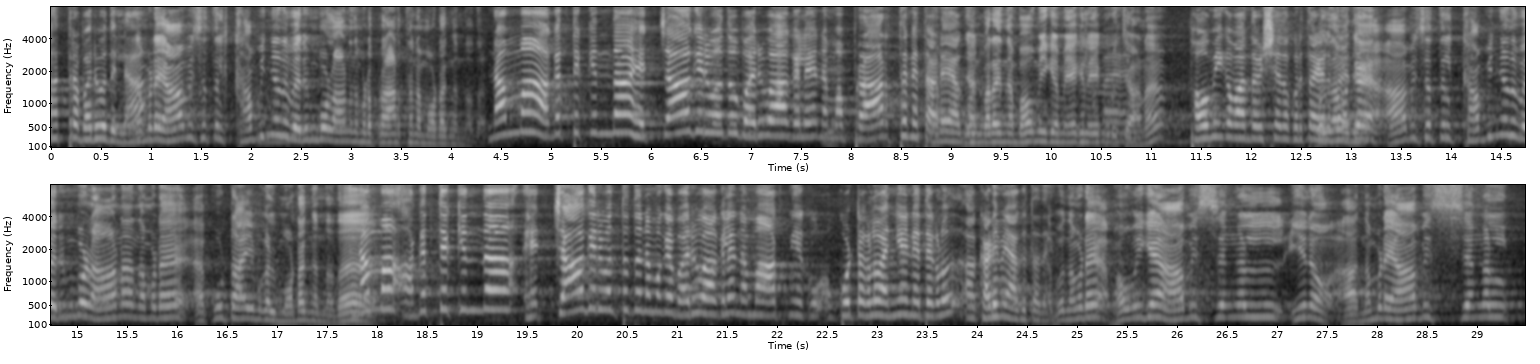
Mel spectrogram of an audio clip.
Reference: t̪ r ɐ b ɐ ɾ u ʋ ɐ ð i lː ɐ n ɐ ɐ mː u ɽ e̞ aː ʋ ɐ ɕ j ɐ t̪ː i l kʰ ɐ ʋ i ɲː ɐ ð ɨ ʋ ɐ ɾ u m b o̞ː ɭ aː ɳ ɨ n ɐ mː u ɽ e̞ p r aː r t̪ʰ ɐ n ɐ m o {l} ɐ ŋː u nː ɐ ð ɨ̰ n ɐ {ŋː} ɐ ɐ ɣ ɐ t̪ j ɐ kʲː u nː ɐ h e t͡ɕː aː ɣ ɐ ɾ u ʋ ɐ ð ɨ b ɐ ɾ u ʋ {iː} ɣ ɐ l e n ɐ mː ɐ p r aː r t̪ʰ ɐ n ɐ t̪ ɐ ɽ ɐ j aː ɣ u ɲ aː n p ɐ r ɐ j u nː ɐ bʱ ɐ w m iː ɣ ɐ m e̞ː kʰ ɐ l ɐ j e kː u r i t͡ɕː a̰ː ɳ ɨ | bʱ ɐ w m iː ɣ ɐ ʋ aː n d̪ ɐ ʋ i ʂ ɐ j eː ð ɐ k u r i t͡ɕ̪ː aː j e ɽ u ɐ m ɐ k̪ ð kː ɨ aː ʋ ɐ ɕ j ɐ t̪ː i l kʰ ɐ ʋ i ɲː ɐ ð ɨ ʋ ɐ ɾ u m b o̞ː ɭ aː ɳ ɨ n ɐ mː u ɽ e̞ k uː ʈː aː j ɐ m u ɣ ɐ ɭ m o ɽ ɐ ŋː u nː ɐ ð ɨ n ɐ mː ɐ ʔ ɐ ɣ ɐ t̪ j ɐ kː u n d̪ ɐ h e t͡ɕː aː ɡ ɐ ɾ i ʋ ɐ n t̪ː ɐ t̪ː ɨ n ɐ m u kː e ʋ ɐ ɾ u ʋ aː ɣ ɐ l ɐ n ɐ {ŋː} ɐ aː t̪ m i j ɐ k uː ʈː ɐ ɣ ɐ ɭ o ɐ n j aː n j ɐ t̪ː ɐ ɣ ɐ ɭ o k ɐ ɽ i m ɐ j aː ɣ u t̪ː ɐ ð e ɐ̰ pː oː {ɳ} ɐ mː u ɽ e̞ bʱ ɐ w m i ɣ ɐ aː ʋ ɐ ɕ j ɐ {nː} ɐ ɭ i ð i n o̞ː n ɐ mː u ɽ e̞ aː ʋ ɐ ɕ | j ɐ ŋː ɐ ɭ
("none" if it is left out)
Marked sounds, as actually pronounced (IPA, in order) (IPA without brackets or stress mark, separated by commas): ɽ, mː, aː, mː, n, ŋː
